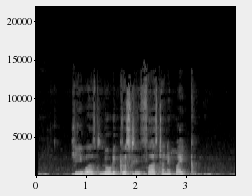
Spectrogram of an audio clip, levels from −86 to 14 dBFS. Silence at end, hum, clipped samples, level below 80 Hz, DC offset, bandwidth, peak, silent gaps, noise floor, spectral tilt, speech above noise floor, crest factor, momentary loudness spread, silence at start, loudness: 0.5 s; none; under 0.1%; -40 dBFS; under 0.1%; 13 kHz; -4 dBFS; none; -48 dBFS; -7 dB/octave; 31 dB; 16 dB; 21 LU; 0.05 s; -19 LUFS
